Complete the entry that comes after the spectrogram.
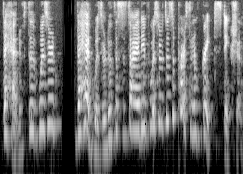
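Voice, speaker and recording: A stiffly proper male elf servant from a storybook, put on by a woman. He is formal and fussy, always deferential, with animated intonation. The sound is slightly dull. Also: high-pitched, quick pace, pitched above the performer's own voice. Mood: prim, deferential.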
